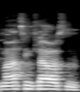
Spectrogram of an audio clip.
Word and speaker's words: Martin Clausen: Martin Clausen, is that right? Martin, I kind of lost sense as the years have gone on. I'm living abroad, but yeah, you nailed it, Martin Clausen.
